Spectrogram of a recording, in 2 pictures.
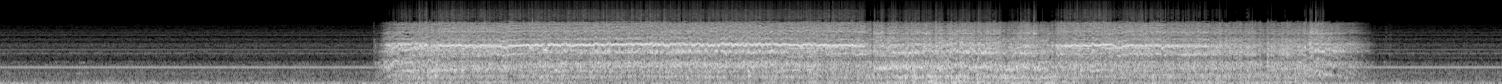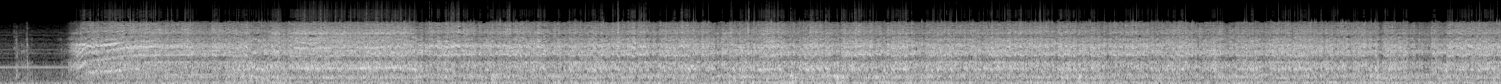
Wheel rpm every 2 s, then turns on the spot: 0, 0, 170, 190, 190, 190, 160, 10, 170, 200, 200, 200, 200, 200, 200.
none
